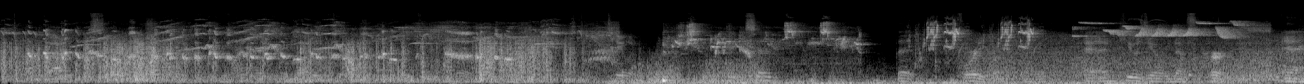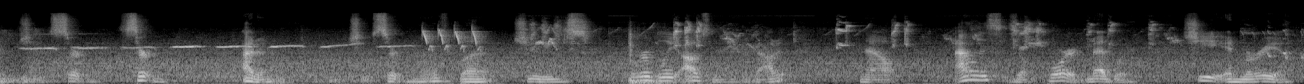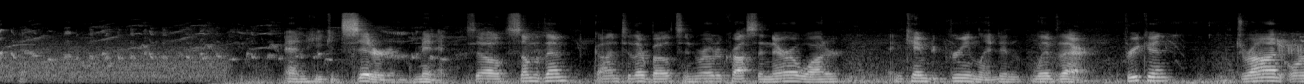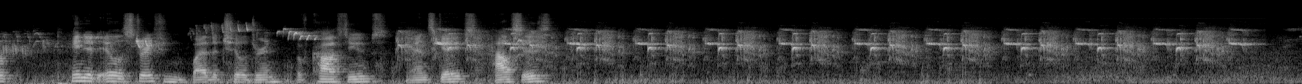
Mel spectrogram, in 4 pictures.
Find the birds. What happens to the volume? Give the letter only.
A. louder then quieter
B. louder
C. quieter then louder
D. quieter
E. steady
C.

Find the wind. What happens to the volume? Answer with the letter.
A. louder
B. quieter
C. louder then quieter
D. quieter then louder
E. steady
B.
